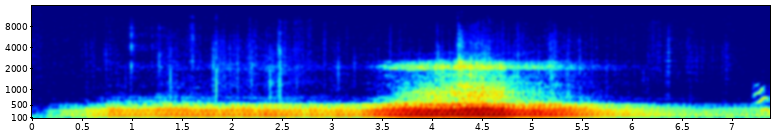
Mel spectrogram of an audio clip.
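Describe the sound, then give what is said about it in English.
A car engine drones steadily in city traffic, its low throbbing hum swelling louder for a few seconds midway as if accelerating or passing, then settling back. No voices. “pass that car in front.”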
